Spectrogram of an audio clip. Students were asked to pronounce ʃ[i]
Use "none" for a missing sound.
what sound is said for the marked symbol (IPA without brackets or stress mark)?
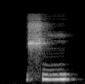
ĩ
